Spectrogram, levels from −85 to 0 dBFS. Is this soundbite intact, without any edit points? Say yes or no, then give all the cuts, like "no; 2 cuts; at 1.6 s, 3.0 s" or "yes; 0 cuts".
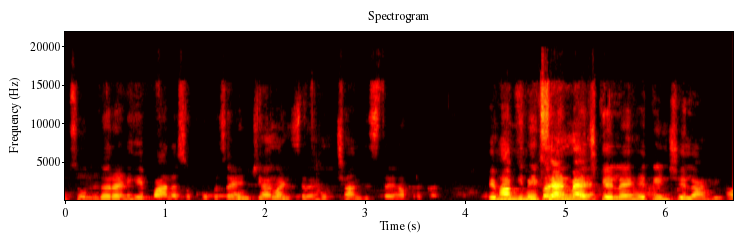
yes; 0 cuts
